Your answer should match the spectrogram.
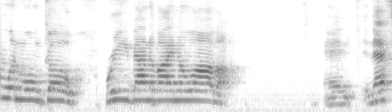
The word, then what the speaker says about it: Nwaba: Rebounded by Noava. And that's how you say it, right? Nwaba, yeah. You got Nawaba.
